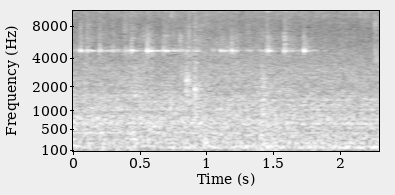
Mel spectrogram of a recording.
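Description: A Yorkshire terrier burrowing and rooting in bedsheets: a steady rustling of fabric.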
